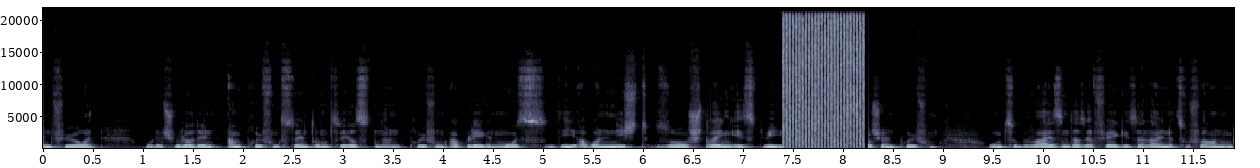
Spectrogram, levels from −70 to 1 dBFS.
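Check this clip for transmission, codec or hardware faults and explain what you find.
One fault is present. From 7.39 to 8.25 s, a chattering static replaces the sound, pulsing 31.25 times a second in 13.3 ms bursts. This is a compressed stream played as audio: the pattern points to an undecoded AC-3 (Dolby Digital) bitstream on the digital link being read as ordinary samples, each frame's data a noise burst followed by padding.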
